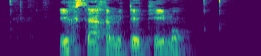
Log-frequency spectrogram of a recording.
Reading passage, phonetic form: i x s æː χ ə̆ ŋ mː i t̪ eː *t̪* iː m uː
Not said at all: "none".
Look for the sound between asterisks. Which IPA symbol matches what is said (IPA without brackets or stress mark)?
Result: t̪ʰ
